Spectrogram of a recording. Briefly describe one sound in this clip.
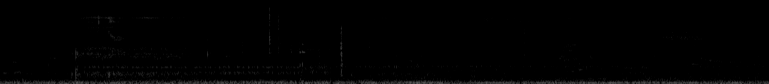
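Metal probes tap lightly against a small circuit board.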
